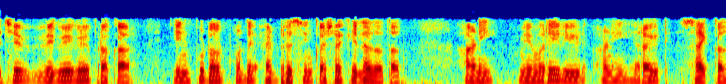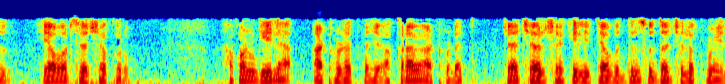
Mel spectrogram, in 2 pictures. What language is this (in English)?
Marathi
